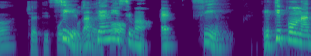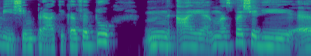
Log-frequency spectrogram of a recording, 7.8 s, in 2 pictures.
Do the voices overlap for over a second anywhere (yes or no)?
yes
